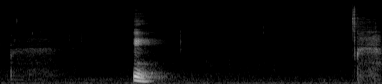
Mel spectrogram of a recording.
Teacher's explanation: Tongue is slightly curved towards the middle of the roof of the mouth. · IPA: ɪ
